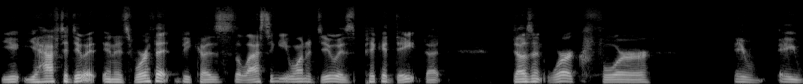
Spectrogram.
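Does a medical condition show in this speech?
No.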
